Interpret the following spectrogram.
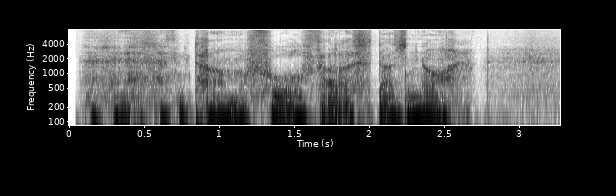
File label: fish mumble; Half-Life 2 Lost Coast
